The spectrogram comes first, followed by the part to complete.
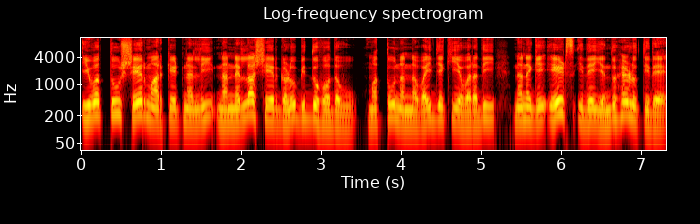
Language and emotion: Kannada, neutral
